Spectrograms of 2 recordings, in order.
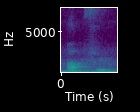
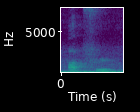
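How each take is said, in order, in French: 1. La consonne du milieu est un son pf. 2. La consonne du milieu est un son pf.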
